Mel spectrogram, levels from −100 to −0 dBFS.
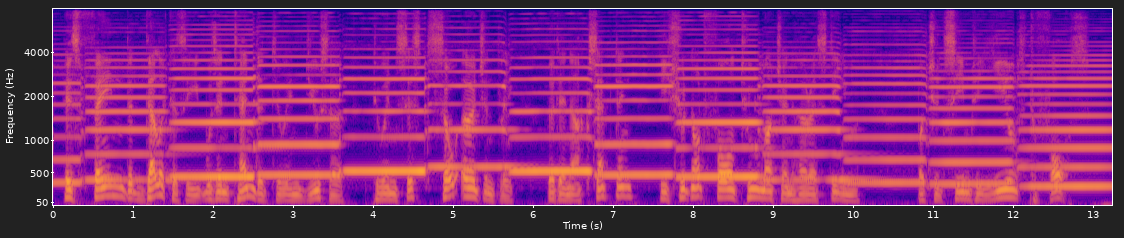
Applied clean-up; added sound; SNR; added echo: none; Bowed string instrument; -5 dB; none.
